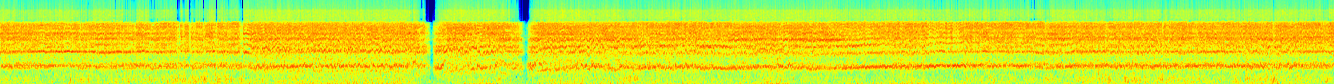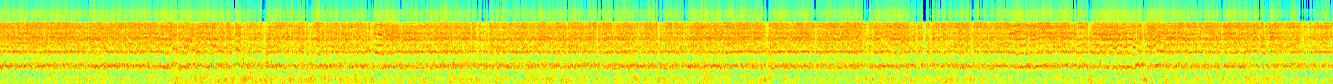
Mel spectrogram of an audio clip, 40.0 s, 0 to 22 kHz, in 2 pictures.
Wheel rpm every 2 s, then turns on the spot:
230, 230, 200, 130, 140, 190, 200, 220, 230, 230, 230, 230, 230, 230, 230, 230, 230, 230, 220, 230.
none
